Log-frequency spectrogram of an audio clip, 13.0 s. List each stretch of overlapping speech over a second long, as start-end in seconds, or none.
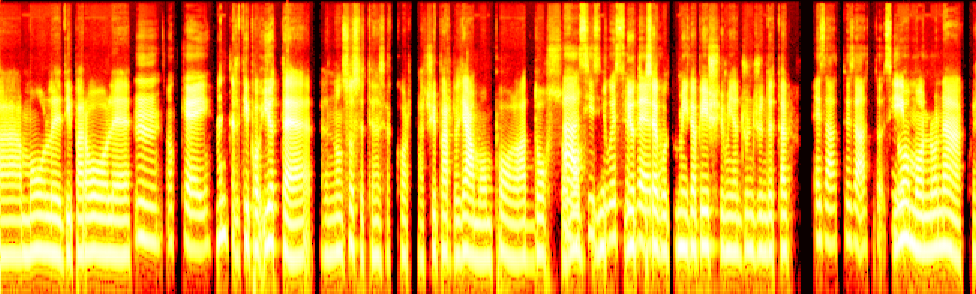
7.5-8.9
